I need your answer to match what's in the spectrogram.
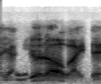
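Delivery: breathy, airy, near-whispered voice. Retelling what Pop answered when asked about a fight: imitating Pop's voice. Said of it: "that voice you just did".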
